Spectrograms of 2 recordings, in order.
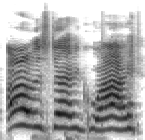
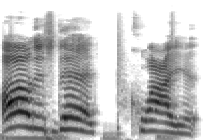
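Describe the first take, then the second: First: It runs on without a pause after dead. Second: There is a pause after the word dead. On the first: The speaker calls it right. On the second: The speaker calls it wrong.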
